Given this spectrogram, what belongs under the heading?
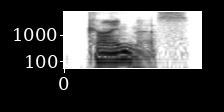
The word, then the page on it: kindness: British English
